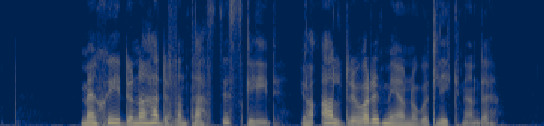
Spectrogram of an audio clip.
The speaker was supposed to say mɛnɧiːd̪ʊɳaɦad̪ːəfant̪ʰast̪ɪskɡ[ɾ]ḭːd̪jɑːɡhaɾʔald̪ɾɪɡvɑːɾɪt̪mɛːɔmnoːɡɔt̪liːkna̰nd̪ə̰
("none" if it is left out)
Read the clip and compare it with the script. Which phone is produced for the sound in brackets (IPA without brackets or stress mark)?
l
